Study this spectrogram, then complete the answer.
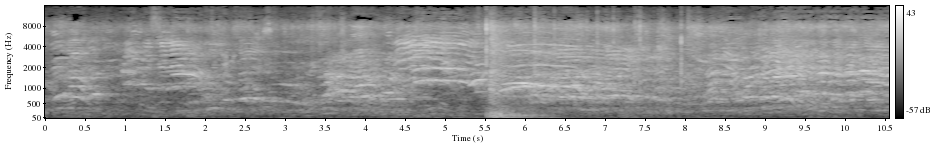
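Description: A large crowd cheers and shouts in an echoing arena.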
